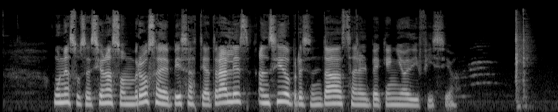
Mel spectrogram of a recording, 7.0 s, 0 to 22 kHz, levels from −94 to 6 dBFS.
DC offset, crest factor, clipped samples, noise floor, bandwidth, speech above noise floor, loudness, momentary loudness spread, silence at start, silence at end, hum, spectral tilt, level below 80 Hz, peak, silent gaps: under 0.1%; 20 dB; under 0.1%; -64 dBFS; 16 kHz; 37 dB; -27 LUFS; 16 LU; 0.65 s; 0.4 s; none; -3.5 dB/octave; -72 dBFS; -8 dBFS; none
